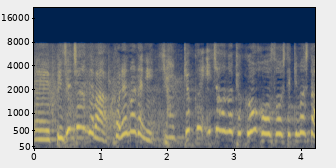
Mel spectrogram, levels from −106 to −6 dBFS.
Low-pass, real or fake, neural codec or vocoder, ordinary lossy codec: none; fake; codec, 16 kHz, 4 kbps, FreqCodec, smaller model; none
